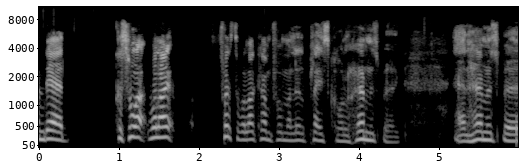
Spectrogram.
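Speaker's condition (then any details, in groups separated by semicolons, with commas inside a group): No condition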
